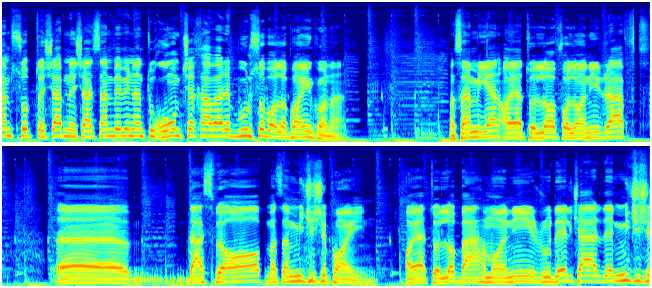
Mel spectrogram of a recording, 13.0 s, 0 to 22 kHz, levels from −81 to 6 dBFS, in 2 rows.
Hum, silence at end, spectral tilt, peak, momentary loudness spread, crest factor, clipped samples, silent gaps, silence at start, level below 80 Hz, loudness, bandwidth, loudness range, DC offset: none; 0 s; -5 dB/octave; -4 dBFS; 13 LU; 14 dB; under 0.1%; none; 0 s; -40 dBFS; -18 LUFS; 19 kHz; 2 LU; under 0.1%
